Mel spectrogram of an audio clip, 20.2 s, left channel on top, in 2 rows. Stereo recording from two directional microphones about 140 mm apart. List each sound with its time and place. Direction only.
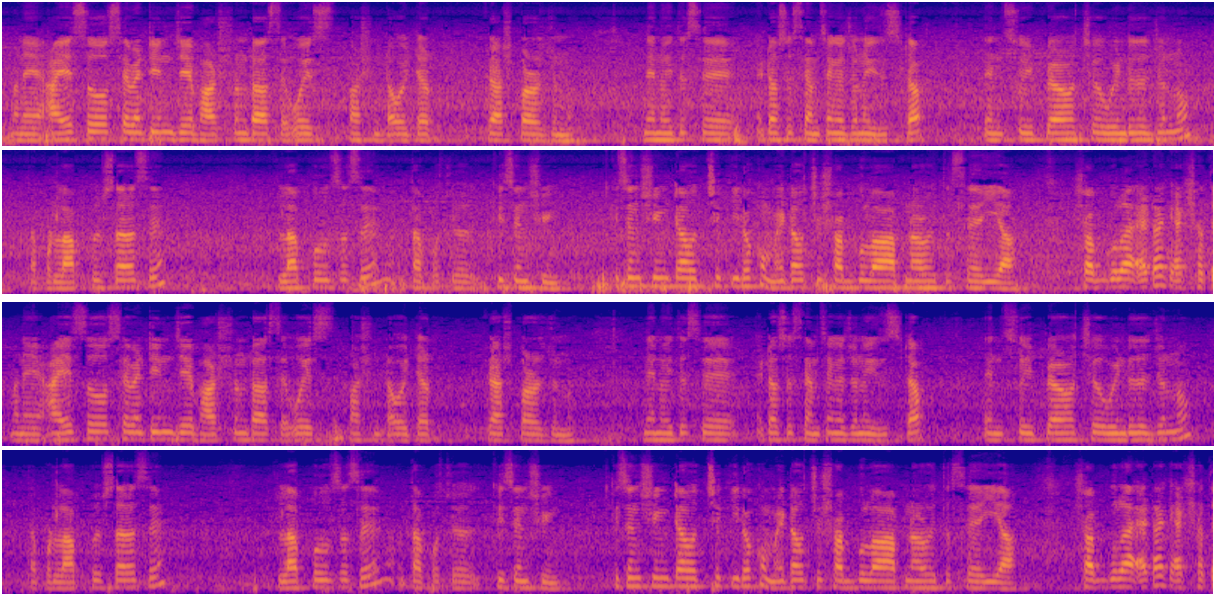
0.2 s speech: 10° right (ahead or behind)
